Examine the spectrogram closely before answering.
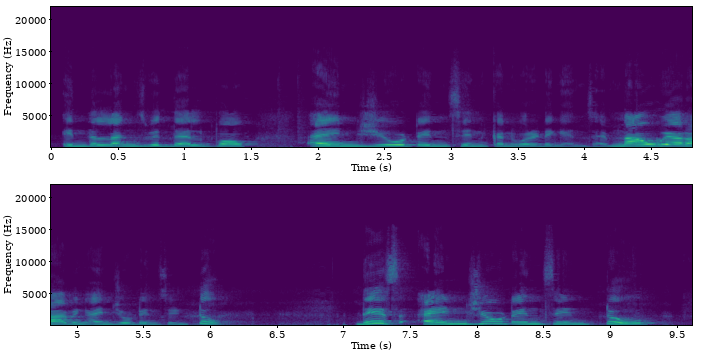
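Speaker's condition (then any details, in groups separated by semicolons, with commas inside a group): No condition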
